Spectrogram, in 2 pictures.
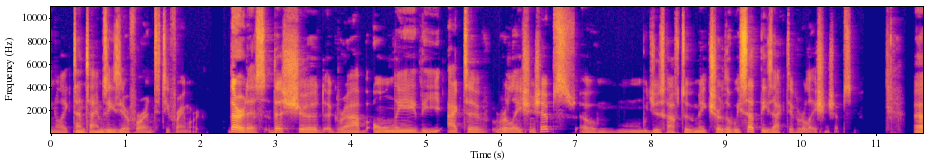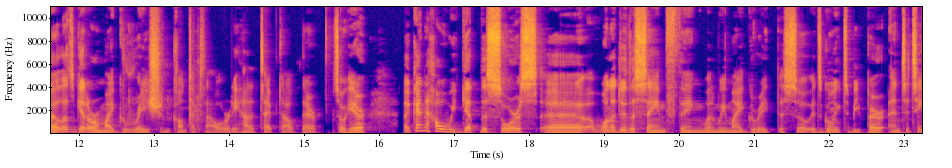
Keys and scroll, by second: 11.2 ctrl+shift+n, 13.5 ctrl+shift+n, 23.0 ctrl+c.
